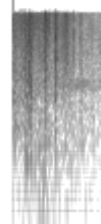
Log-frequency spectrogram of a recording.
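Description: A bird flapping off in a video game, a short burst of wing flutter with a faint coo, close and fairly loud in a one-second rush.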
